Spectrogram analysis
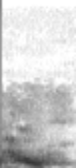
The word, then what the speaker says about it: half: Então, a gente acaba aprendendo como está escrito e tem um L lá no meio, tem um A, aí tu fala half, né? Só que o L é mudo.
